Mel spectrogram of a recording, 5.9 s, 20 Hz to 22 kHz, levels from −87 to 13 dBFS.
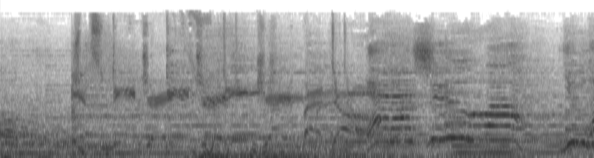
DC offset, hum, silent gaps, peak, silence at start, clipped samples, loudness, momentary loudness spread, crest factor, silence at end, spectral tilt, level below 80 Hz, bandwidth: under 0.1%; none; none; 0 dBFS; 0 s; under 0.1%; -14 LUFS; 6 LU; 14 dB; 0 s; -4 dB/octave; -24 dBFS; 16.5 kHz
